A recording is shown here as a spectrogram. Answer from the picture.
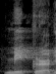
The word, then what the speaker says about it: miqra: The word convocation in the Hebrew is mikra, M-I-Q-R-A, mikra. It occurs 23 times in the Old Testament. This is from Vine's Expository Dictionary of Biblical Words. From Vine, it says the word mikra implies an official summons to worship, an official summons to worship, an appointment.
